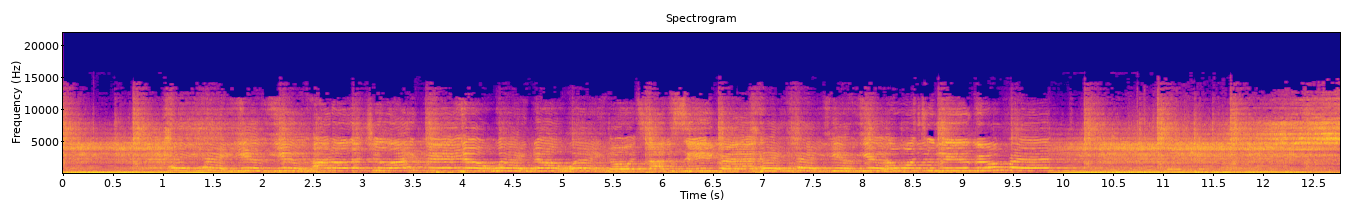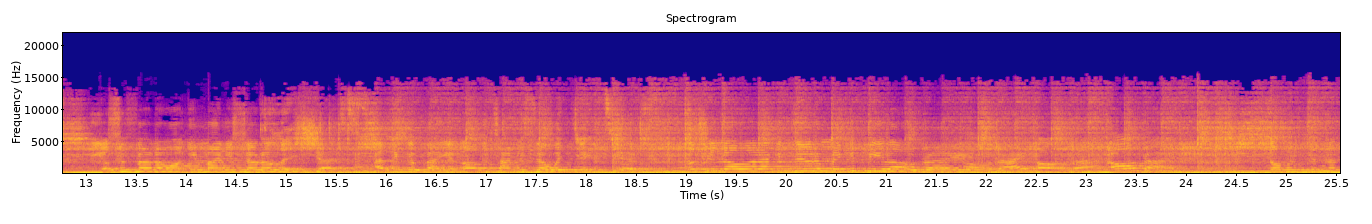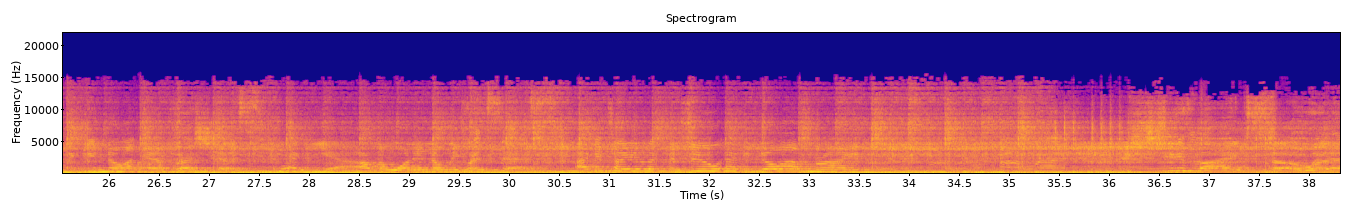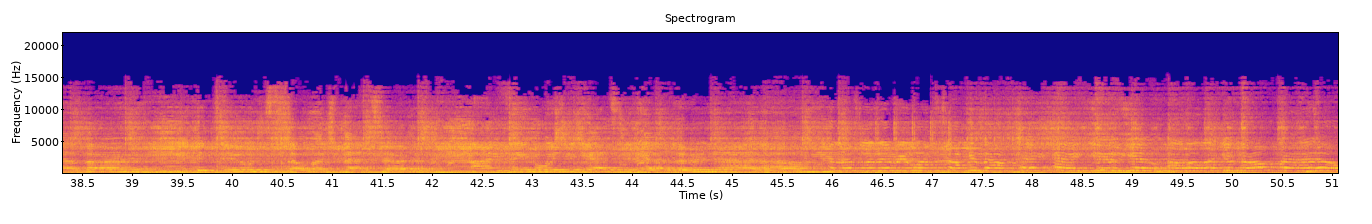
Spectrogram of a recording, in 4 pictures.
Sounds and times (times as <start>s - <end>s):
Music: 0.0s - 51.0s.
